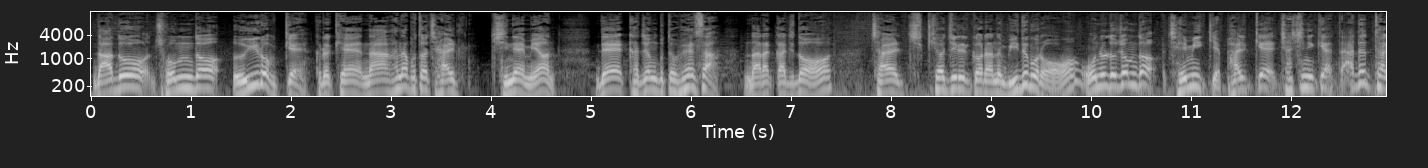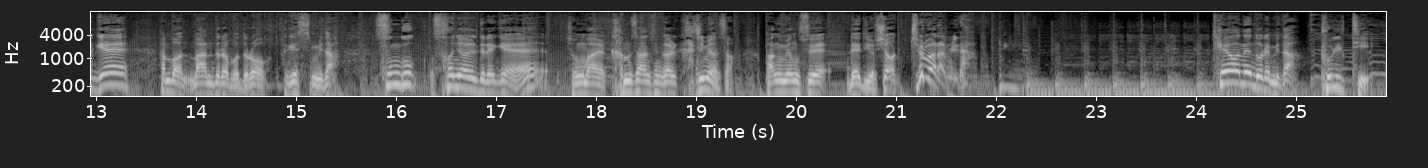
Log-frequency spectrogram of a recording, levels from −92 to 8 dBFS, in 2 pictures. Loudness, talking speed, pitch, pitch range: -19 LUFS, 270 characters per minute, 140 Hz, 125-180 Hz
